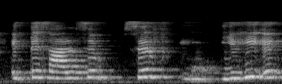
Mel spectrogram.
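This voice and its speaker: Audible room echo surrounds a woman as she speaks. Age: 30s. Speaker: former student turned assistant professor. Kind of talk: testimonial. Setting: video call. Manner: halting.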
